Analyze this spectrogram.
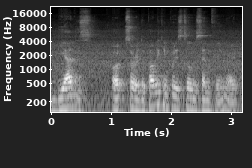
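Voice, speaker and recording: The man's voice shows ordinary pitch variation amid noticeable background noise and audible room echo. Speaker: programming tutorial creator. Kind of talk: screencast coding tutorial. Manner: halting, many fillers.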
